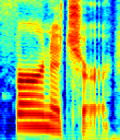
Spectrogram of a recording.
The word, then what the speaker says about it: furniture: The tur part can be a bit tricky. It's not furniture exactly. It's more fure. That ch sound is common for chir at the end of words.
